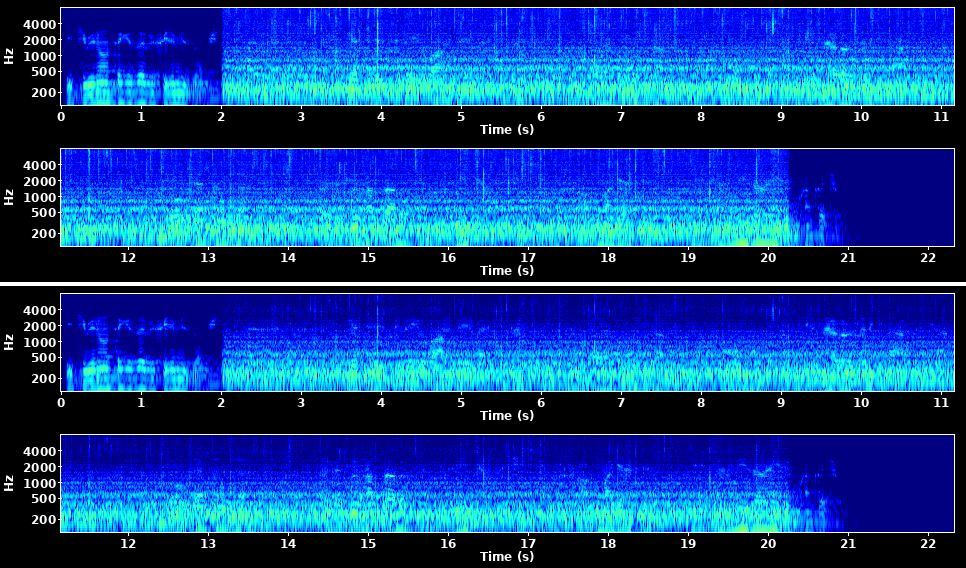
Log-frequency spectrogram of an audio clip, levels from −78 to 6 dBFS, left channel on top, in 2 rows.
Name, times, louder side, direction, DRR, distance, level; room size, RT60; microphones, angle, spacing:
voice 1, 0.1-6.7 8.3-11.3 14.4-18.6 19.0-20.9, left 1 dB, ahead, 2 dB, 3.4 m, -47 dB
sound 1, 2.0-20.3, left 4 dB, 60° left, 2.2 m, -41 dB
sound 2, 6.0-12.6, left 1 dB, 80° left, 1.8 m, -52 dB
voice 2, 6.6-7.7 12.0-14.1 14.4-14.6 14.9-15.4, left 2 dB, 45° left, 4 dB, 4.0 m, -48 dB
28.0 x 26.5 x 7.9 m, 0.65 s
head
